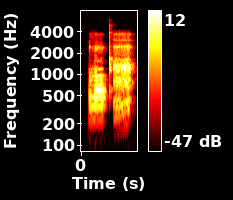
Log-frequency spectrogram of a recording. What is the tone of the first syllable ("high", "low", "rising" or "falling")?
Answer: high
